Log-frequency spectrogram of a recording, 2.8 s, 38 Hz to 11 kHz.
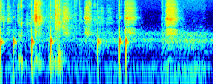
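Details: White female Pomeranian born July 2015, on a diet and wanting more snacks, gives a rapid string of about seven short, high, squeaky whimpers within two seconds, then one softer, breathier whine.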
